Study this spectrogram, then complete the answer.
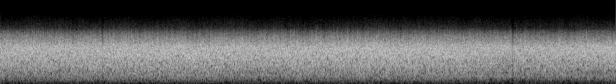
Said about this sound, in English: And here they are coming forward to acknowledge your applause, James Stewart and Marlene Dietrich.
